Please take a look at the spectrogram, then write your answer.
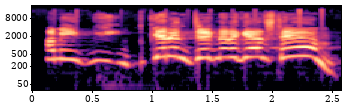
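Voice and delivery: indignant exhortation. Acted. Urging indignation at devil.

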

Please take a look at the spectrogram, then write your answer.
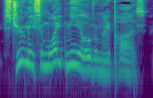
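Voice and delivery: high put-on wolf voice. A narrator's reading. Wolf asking the miller for meal, high voice. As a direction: request it as the wolf, pitched high. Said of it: "said he".

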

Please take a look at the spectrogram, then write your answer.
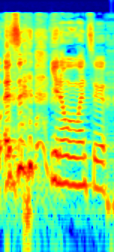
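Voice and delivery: laughs it off, embarrassed about her Spanish; laughing. Real, not acted. Guest laughing at her own claim of speaking Spanish. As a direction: breaks into a laugh, then talks through it.

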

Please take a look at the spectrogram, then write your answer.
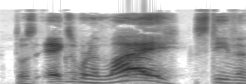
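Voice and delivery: high, loud, slow hammed-up accusation; mock outrage. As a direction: cry betrayal like a wronged child. Mock outrage over a childhood lie.

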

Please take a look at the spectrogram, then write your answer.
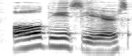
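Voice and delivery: "all these years" drawn out slowly with a loud, rising "all"; stressed slow quote. Acted. Preacher quoting the resentful older son with heavy emphasis on "all these years". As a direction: lean hard on "all these years" and stretch it. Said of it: "the choice of the word is very important".

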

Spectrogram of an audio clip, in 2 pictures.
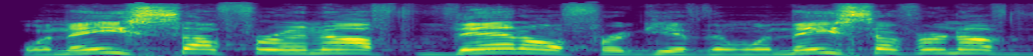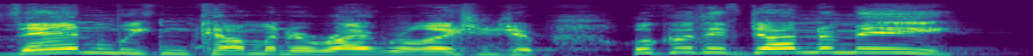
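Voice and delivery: whiny, self-pitying grievance; mock aggrieved voice. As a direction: play the wounded grudge-holder. Preacher voicing the unforgiving heart.

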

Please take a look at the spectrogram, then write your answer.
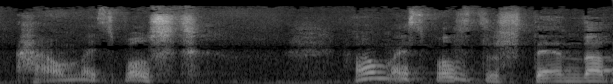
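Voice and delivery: normal talking voice

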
